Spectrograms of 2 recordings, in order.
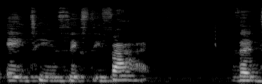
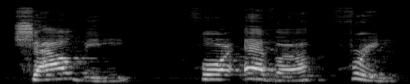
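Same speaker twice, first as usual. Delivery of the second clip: formal proclamation; 4 dB louder than usual. Acted. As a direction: read it like a solemn decree. Reading the proclamation aloud.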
